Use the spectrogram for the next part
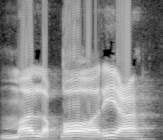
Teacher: گول تا وقف کی صورت میں ہائے ساکنہ بن جاتی ہے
